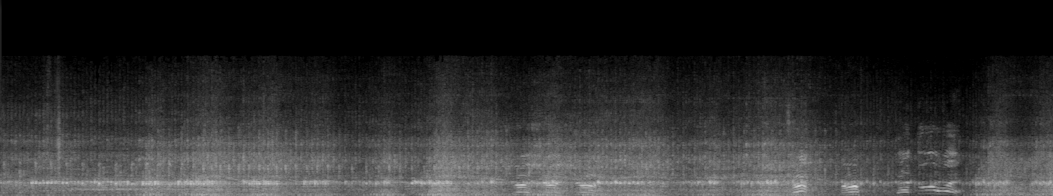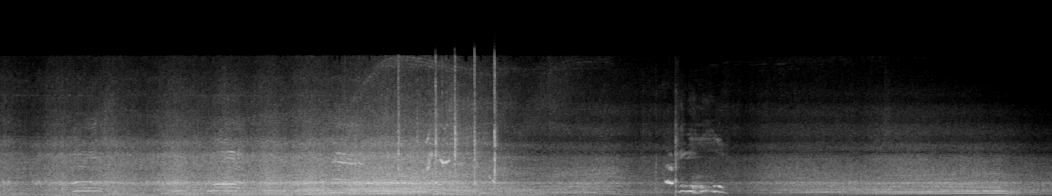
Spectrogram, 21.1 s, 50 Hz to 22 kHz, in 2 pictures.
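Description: Turbocharged Mercedes W123 cars with OM 615 diesel engines rolling up to a race start, engines idling and revving loudly, pitch rising and falling with short throttle blips, while people talk over them.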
